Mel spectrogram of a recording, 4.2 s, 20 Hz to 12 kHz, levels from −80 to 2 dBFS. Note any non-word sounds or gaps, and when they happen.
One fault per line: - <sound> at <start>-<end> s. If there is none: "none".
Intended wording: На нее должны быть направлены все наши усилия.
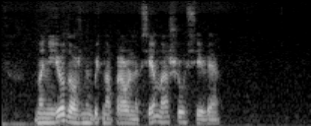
none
